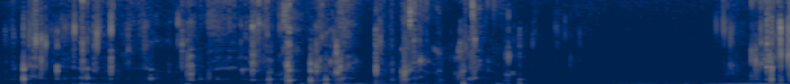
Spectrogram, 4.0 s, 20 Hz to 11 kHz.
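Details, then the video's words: Indoors, a 3-year-old male Pembroke Welsh Corgi named Edmundo chews food: a dense run of sharp crunching bites for over two seconds, a brief lull, then a louder crunch to finish. "MY CORGI DOG'S FIRST ASMR ✨scratching, mouth sounds and eating sounds"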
